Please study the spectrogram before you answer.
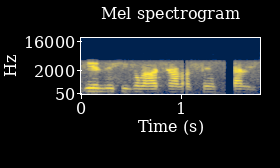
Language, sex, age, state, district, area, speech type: Maithili, female, 18-30, Bihar, Purnia, rural, conversation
